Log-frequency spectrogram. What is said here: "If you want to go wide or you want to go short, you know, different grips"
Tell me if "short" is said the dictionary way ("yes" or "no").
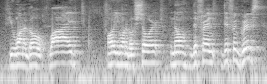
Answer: yes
